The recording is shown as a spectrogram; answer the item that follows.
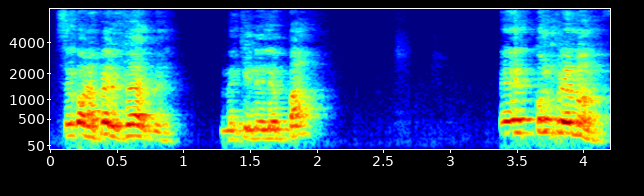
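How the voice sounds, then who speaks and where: A man's voice: high-pitched, lively intonation, unhurried, reverberant, far from the mic, lo-fi sound. Argumentative man with a non-native French accent. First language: not French. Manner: argumentative, insistent, explaining step by step. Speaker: self-taught grammar commentator. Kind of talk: explanatory video lesson.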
